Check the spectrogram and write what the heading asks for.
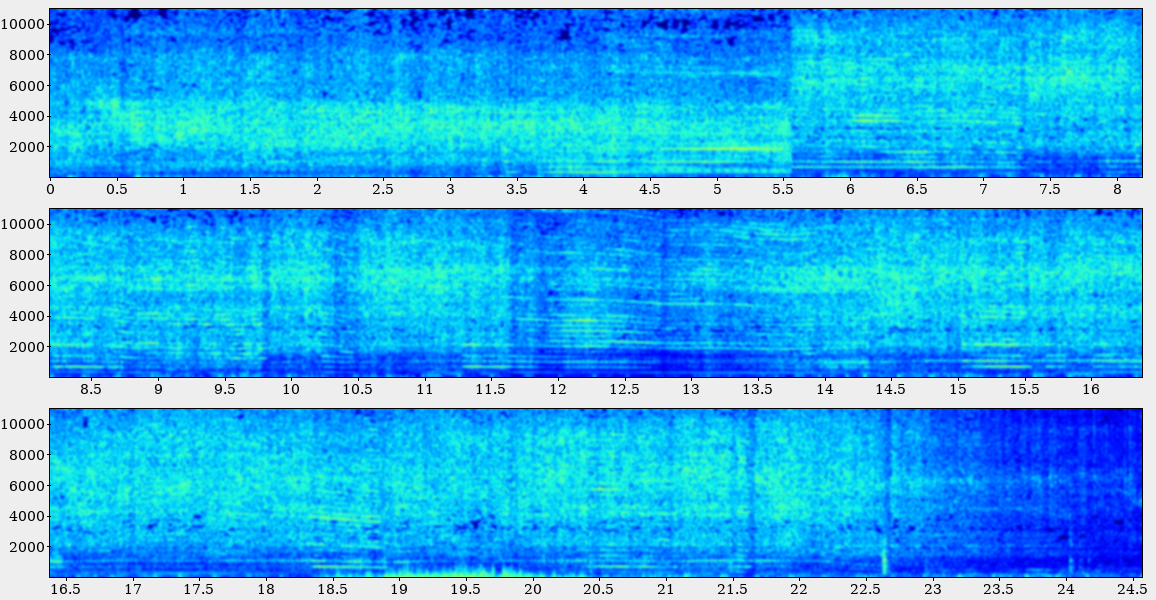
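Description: Power grinder running and grinding body panels: a steady whine whose pitch shifts as the tool bites and eases, over a harsh hiss of abrasion. It winds down and fades near the end.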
